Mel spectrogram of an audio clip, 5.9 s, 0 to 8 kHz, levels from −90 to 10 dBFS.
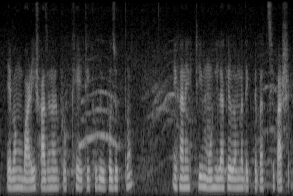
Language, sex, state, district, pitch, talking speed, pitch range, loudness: Bengali, male, West Bengal, Kolkata, 135 Hz, 155 wpm, 130-140 Hz, -28 LUFS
